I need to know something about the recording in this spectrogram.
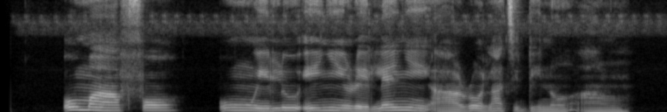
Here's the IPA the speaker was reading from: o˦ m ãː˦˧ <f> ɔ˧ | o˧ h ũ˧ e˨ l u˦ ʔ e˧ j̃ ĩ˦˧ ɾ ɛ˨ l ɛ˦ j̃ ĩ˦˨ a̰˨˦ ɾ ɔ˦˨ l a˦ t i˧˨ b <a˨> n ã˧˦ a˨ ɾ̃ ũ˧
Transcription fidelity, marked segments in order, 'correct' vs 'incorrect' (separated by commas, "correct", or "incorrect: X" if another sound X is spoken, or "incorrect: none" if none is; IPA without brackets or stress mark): correct, incorrect: i˨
